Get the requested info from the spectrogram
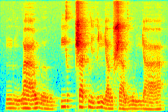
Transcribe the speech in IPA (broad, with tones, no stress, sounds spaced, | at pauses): ŋ ə˨˩˨ ŋ w aː˨˩˦ w ə˨˩ w | j ə˦˥ k̚ ʂ a˦˥ t̚ l i˧˥ ə̯ ɲ a˨˩ w ʂ a˨˩˨ w l u˨˩˨ ɲ aː˨˩˨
